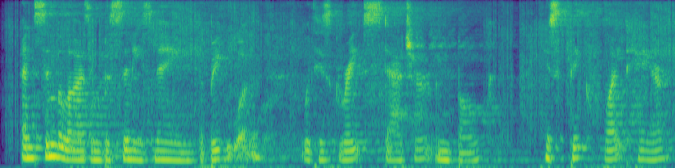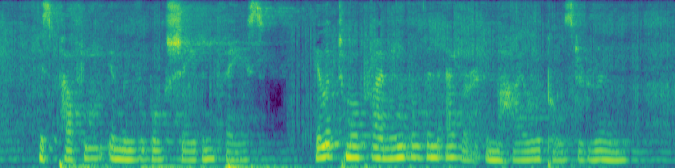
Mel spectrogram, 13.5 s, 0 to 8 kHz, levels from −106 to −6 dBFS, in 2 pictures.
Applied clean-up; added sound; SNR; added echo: none; Tearing; 18 dB; reverberation time 2.2 s.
